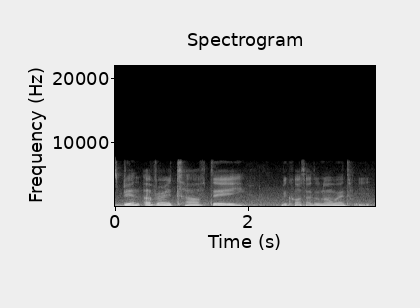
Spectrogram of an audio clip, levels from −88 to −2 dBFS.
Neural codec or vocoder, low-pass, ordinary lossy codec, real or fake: none; 7.2 kHz; none; real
